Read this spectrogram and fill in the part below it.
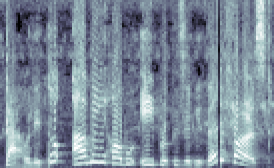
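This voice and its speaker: A woman's voice: sits high, big pitch swings, quick pace, soft background music. A woman playing a confident, competitive village wife in a cartoon, speaking in an assured, coaxing way. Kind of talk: Bangla cartoon voice acting.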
